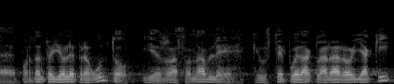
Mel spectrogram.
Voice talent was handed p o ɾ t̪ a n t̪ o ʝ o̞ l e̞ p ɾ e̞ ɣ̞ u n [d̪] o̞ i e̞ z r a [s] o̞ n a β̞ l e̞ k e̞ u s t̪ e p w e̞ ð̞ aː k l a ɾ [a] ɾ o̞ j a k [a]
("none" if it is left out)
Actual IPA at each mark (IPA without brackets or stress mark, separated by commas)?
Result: t̪, θ, a, i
